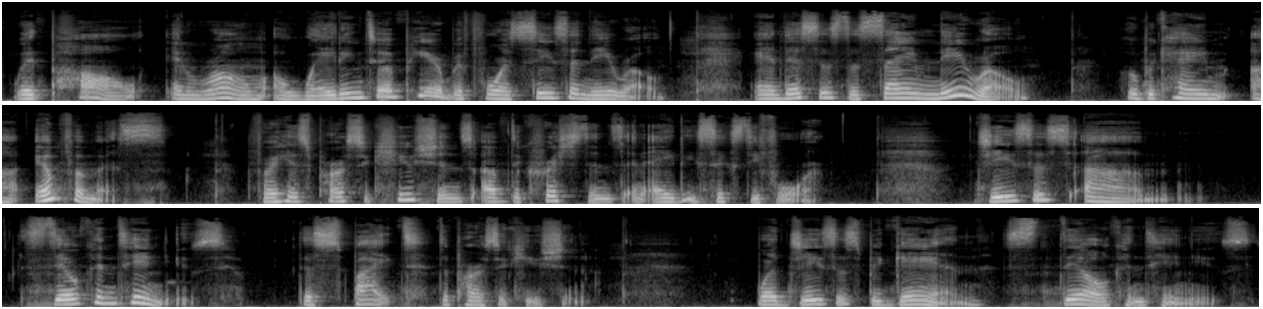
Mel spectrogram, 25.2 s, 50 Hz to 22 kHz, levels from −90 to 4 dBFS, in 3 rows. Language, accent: English, American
